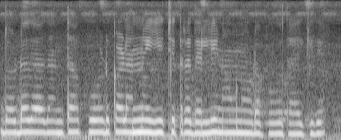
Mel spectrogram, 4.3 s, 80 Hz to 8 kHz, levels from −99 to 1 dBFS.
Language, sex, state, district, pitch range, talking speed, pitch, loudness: Kannada, female, Karnataka, Koppal, 230-250 Hz, 100 wpm, 240 Hz, -13 LUFS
